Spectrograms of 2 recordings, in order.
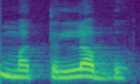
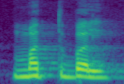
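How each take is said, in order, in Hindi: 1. l की ध्वनि b की ध्वनि से पहले आती है। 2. b की ध्वनि l की ध्वनि से पहले आती है। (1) "मगर एक्चुअल में होता क्या है? मतलब" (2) "कुछ लोग बोलते हैं मतबल"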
